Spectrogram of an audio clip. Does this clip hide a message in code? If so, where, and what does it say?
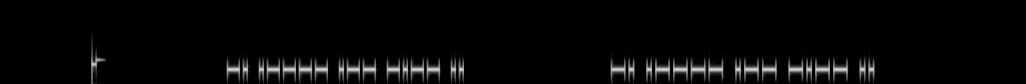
Yes: Morse code from 2.3 to 8.7 s, heard as a keyed tone, about 29 wpm, 700 Hz. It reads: N1WYI N1WYI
